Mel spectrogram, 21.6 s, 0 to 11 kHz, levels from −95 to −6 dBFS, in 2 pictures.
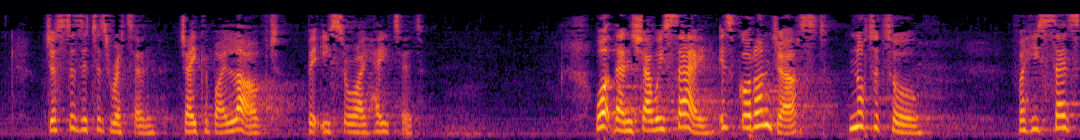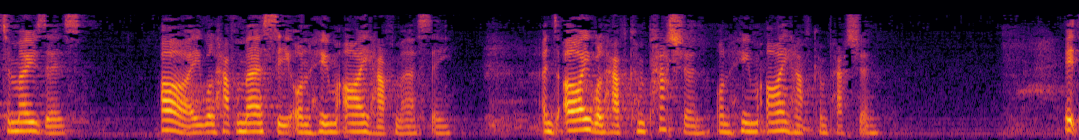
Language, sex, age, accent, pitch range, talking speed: English, female, 30-49, British, 180-235 Hz, 135 wpm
